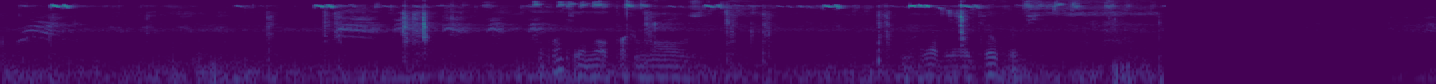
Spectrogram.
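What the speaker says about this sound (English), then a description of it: "This crow here just climbed up on my truck and made himself at home." A crow perched on a pickup truck along the California coast gives repeated caws, fairly close, mixed with outdoor background noise and some talking, before the sound cuts off near the end.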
